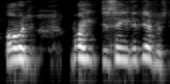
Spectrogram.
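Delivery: ordinary talk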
